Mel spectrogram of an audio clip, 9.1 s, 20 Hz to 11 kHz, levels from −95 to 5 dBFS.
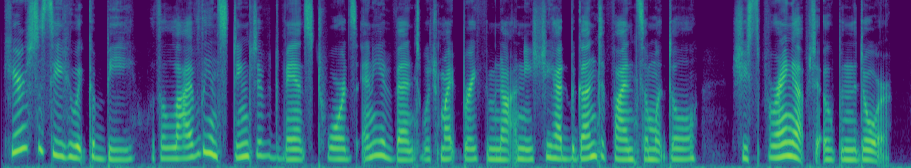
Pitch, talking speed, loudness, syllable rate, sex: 225 Hz, 225 wpm, -20 LUFS, 6.2 syllables/s, female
